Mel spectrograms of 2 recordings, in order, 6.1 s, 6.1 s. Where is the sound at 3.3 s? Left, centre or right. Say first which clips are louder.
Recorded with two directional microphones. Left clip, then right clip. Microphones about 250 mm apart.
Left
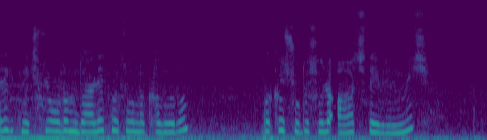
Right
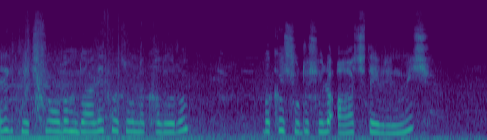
Right 5 dB; centre.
